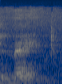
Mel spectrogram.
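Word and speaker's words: demesne: would call the park, the Anglo-Irish house always called the domain. It's spelled D-E-M-E-S-N-E.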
